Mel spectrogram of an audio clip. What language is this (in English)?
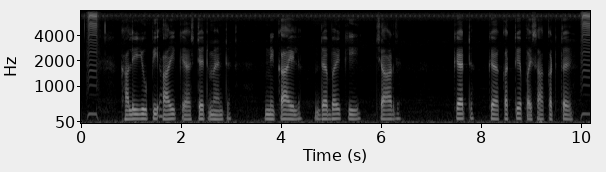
Maithili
